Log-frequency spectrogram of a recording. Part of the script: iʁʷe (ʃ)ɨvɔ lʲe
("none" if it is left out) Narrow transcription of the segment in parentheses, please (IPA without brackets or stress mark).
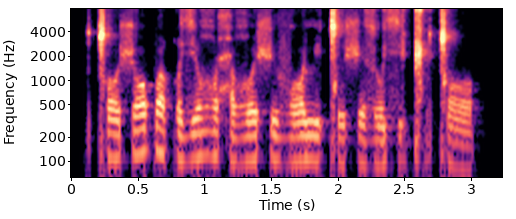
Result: ʃ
